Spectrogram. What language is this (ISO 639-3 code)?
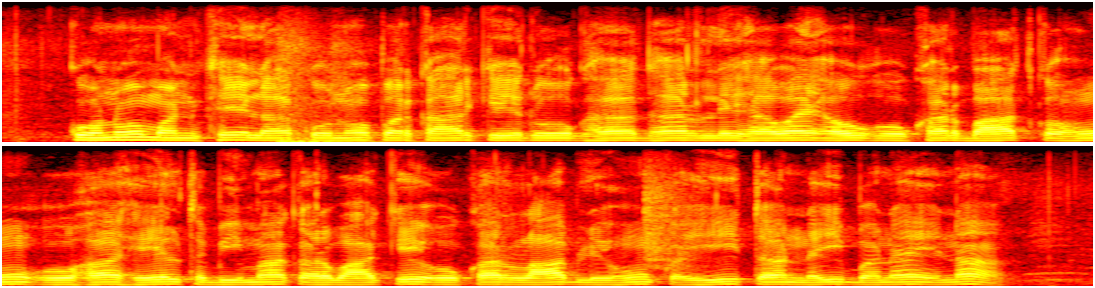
hne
